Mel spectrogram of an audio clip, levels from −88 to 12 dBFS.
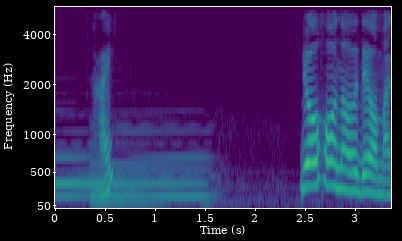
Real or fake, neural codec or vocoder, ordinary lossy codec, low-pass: real; none; MP3, 48 kbps; 5.4 kHz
